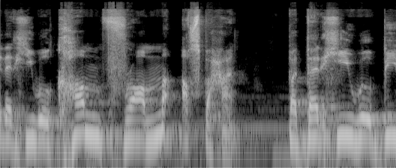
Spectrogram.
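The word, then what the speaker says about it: أصبهان: The Arabic term, the Arabic pronunciation of the city is Asbahan.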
